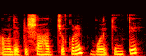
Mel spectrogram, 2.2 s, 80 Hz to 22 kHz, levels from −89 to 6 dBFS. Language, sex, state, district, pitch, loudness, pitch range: Bengali, female, Tripura, West Tripura, 195 Hz, -17 LUFS, 145-235 Hz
